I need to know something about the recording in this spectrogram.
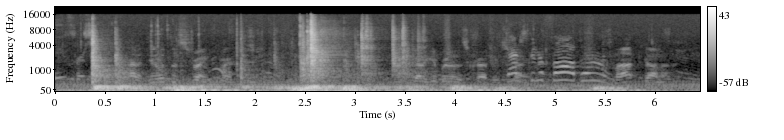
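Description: Indistinct voices with unclear words over a heavy low rumble, with two sharp noisy bursts, about half a second and two and a half seconds in.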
